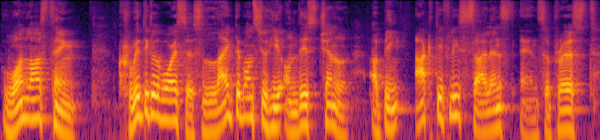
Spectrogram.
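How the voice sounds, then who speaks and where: A man's voice: medium pitch, sing-song, unhurried, a little mellow, breathy edge. A man hosting a political interview, making an earnest, emphatic appeal to his viewers before questioning his guest. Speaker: interview host. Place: in the Netherlands.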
